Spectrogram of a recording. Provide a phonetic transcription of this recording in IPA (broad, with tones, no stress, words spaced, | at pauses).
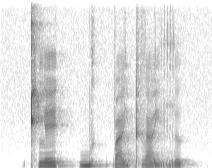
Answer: kʰle˥˩k̚ | bɯ˦˥k̚ pa˨˩jpʰla˨˩jrɯ˨˩k̚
